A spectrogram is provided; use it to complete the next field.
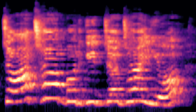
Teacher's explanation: জিহ্বার মাঝখানটা আমাদের উপরে যে তালু আছে তালুর সাথে যে লাগছে, এই জন্য তালব্য বা অগ্রতালুজাত বর্ণ।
